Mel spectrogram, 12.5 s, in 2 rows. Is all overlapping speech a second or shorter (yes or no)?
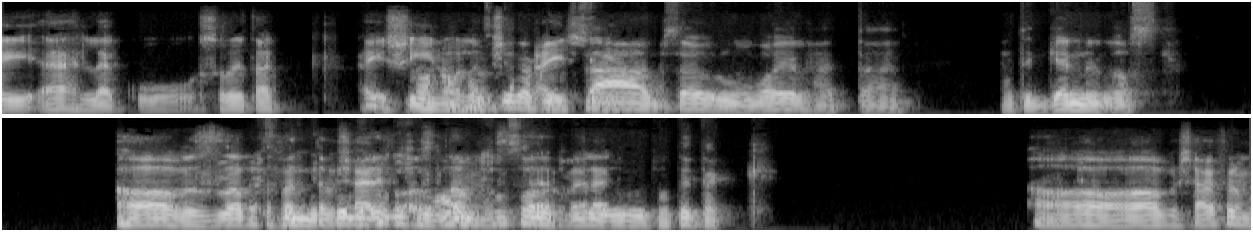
no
